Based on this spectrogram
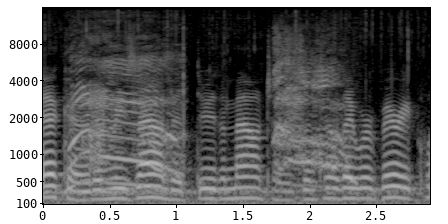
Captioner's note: man screaming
